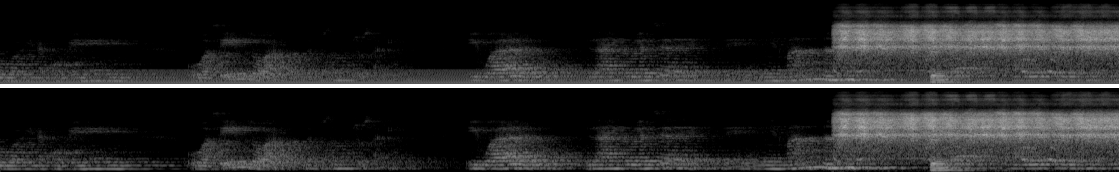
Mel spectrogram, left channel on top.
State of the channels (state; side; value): noise; left; hum, 19 dB below the sound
